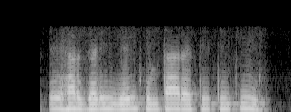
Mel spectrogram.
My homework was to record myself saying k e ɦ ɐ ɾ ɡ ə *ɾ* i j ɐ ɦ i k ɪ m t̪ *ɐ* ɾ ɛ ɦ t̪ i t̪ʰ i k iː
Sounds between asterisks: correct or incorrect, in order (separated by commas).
incorrect, incorrect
